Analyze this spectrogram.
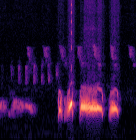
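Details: Spotted dove decoy voice for prompting other doves to call: soft, low wavering notes open, then one strong phrase of two short hoots, a long even coo and a brief closing note.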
